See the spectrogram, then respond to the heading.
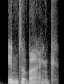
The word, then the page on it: interbank: British English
